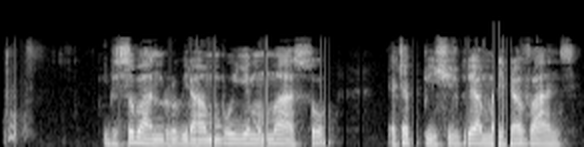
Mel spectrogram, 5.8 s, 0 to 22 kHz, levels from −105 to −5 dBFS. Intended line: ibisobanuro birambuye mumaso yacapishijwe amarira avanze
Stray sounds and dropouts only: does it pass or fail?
fail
